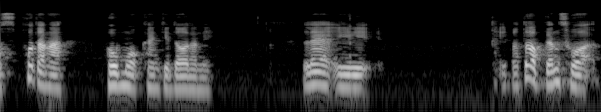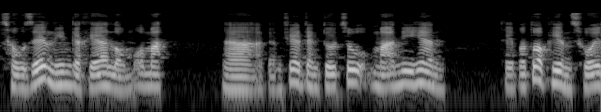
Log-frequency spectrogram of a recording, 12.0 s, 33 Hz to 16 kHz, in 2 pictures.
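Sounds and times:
man speaking: 0:00.0 - 0:02.2, 0:03.0 - 0:03.9, 0:04.9 - 0:12.0
faint clicks: 0:02.5 - 0:02.9.

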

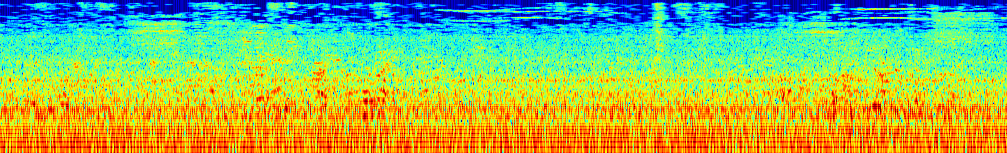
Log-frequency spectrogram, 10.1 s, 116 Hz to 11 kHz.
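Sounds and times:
bus diesel engine running: 0:00.0 - 0:10.0
road noise: 0:00.0 - 0:10.0.

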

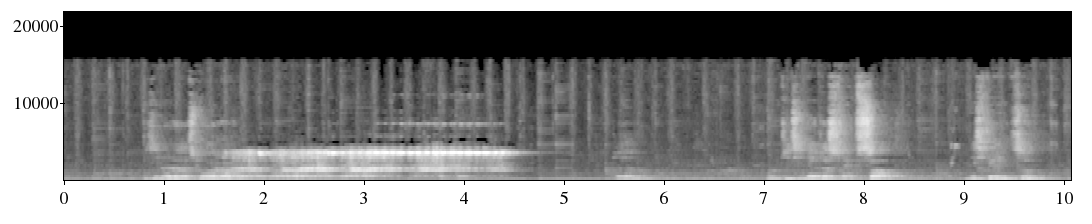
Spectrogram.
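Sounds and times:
soft background music: 0:00.0 - 0:10.0
acoustic feedback ringing tone: 0:01.3 - 0:04.8.

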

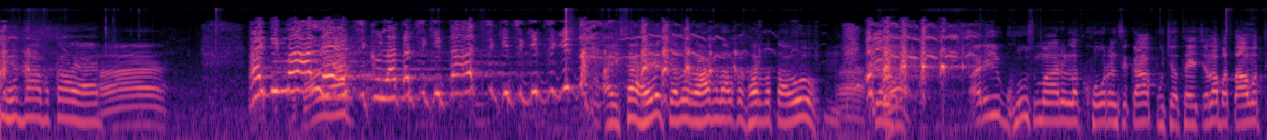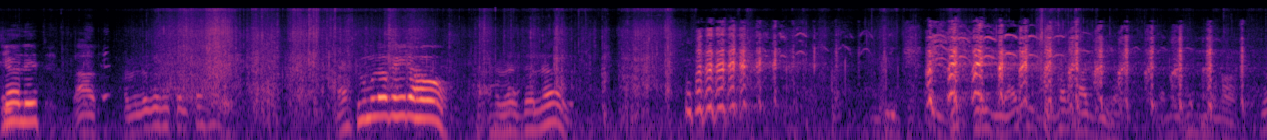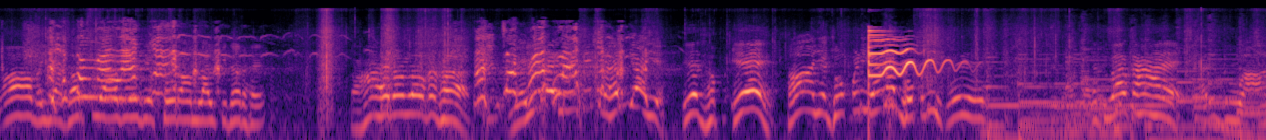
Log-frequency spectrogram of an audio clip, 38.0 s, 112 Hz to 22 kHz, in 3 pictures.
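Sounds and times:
person laughing: 0:04.7 - 0:09.7, 0:34.0 - 0:35.0
footsteps crunching on dry leaves: 0:14.1 - 0:19.6, 0:28.3 - 0:30.0, 0:32.6 - 0:38.0.

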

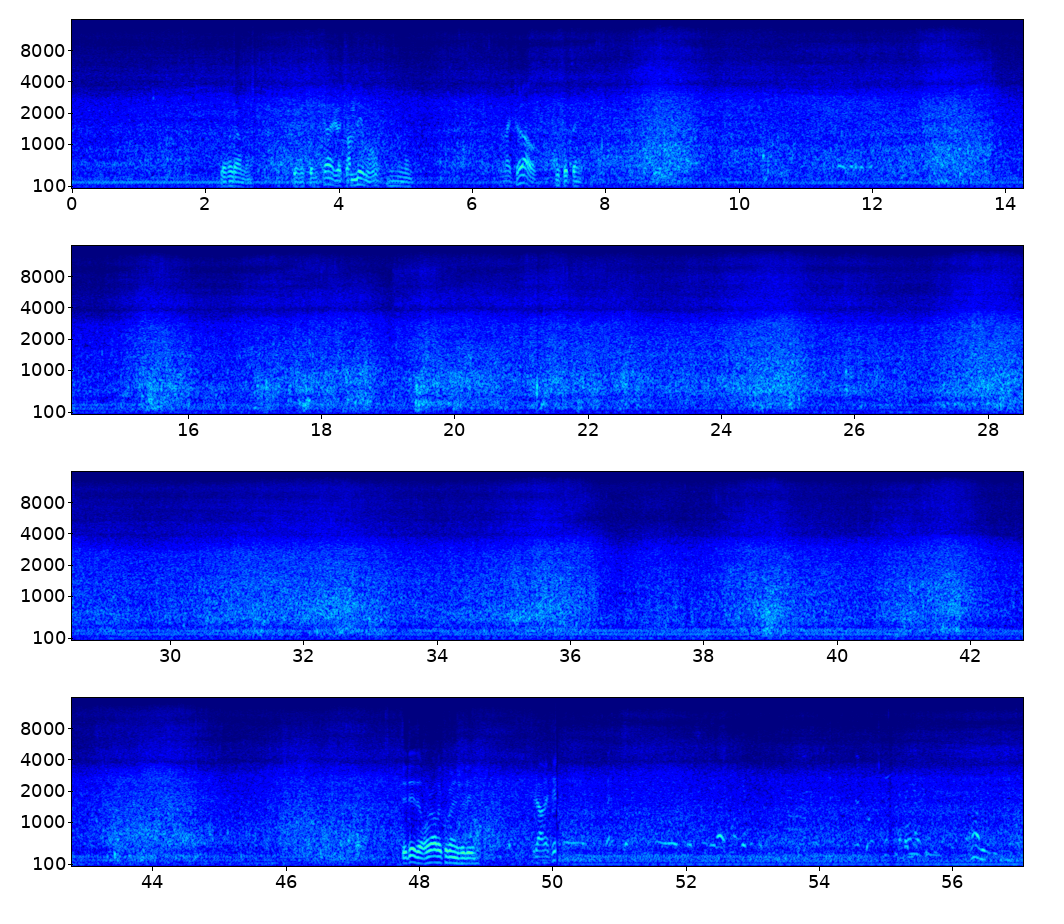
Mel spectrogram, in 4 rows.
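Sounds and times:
sea waves washing: 0:00.0 - 0:57.0.

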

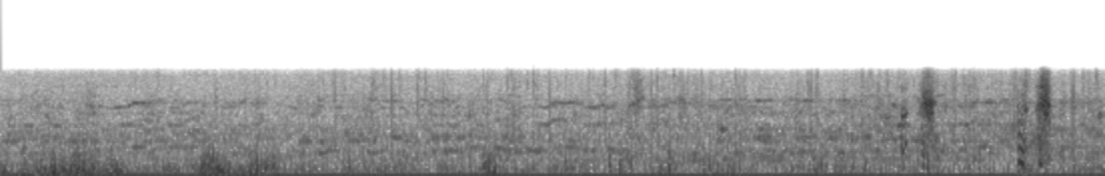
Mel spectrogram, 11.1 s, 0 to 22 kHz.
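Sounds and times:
rush of movement noise: 0:00.0 - 0:11.0.

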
